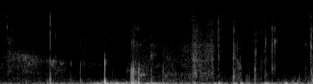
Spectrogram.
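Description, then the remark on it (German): Someone bites into a piece of Baumkuchen cake: a few soft, quiet crunches and chewing sounds with small clicks, no talking, ending in a slightly louder rustle. “ich habe hier auf jeden Fall neben mir stehen eine Schale voll Baumkuchen.”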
